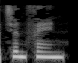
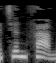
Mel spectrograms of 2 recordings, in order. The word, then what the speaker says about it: Chân Phạm: Hôm nay M xem lại thì tiếng Trung của bạn này là chân phen, chân phản, thì đọc là chân phạm là đúng.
